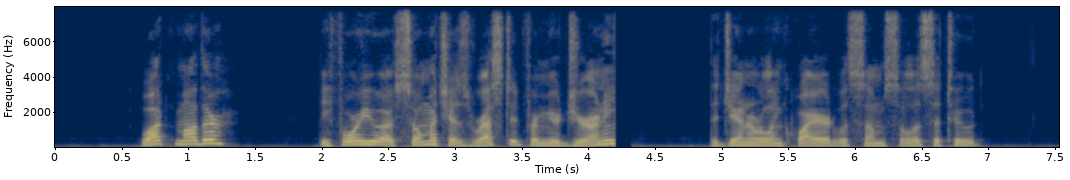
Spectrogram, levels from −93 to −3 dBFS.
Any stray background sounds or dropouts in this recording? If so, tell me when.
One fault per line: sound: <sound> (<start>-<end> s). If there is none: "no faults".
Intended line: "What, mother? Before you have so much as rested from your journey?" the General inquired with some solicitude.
sound: dropout (4.2-4.3 s)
